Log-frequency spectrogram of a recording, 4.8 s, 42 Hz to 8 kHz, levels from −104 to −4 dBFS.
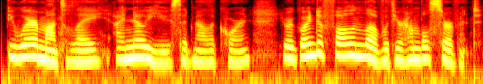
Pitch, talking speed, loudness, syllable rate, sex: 195 Hz, 225 wpm, -16 LUFS, 6.4 syllables/s, female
